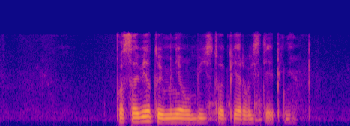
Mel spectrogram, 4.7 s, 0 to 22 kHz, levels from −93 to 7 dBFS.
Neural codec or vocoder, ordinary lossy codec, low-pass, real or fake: none; Opus, 32 kbps; 7.2 kHz; real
